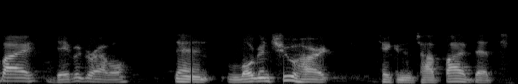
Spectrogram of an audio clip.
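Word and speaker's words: Schuchart: I looked up the correct pronunciation, even though I can't pronounce correct right now. Logan Schuchert, or Schuhart, or whatever I was trying to pronounce it as. It's pronounced Schuhart.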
